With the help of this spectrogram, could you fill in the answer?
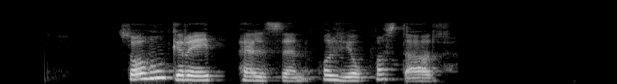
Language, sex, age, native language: Icelandic, female, 60-69, Swedish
